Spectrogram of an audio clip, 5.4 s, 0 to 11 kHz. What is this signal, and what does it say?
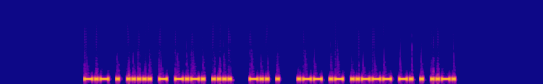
Morse code, heard as a keyed tone, about 46 wpm, 690 Hz. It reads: KE5TCH DE WA2NEF
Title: USA Callsign DE Callsign 45wpm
